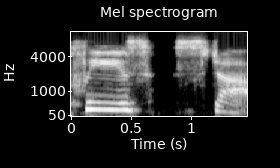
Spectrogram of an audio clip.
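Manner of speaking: calm, firm, steady, strong tone. Showing how to ask someone to stop without yelling, in a calm, strong voice. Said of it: "in a calm, strong voice, I'm saying".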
